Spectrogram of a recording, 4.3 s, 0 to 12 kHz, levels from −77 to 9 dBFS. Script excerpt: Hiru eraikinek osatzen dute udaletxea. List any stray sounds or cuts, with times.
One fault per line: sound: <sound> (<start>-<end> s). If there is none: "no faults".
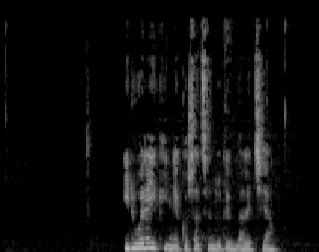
no faults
